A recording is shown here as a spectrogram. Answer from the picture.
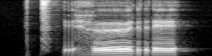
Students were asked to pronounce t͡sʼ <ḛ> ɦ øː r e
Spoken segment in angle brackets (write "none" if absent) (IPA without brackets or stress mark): ḛ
